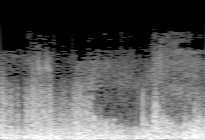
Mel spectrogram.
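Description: Gusty wind buffets a microphone outdoors on a cold, dry day, a continuous rough rumble and roar with no other clear sounds.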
